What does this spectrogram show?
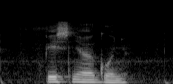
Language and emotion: Russian, neutral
